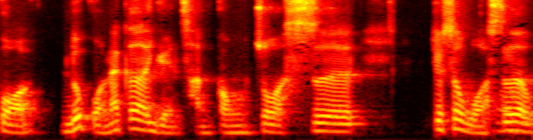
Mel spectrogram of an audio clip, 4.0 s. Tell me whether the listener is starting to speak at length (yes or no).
no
